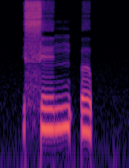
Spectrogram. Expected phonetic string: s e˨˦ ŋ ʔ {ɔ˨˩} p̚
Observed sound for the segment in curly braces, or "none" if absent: ə˨˩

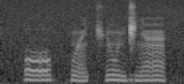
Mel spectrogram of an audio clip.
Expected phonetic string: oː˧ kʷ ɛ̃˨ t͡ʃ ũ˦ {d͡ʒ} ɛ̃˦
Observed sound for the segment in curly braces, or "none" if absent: d͡ʒ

